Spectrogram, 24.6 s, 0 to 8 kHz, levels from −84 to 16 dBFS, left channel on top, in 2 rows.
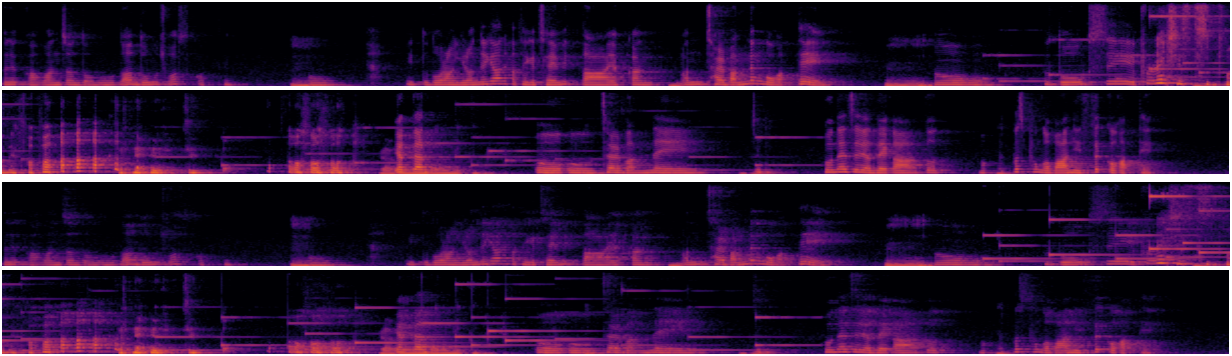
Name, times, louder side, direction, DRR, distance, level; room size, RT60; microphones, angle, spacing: voice 1, 0.0-2.3 3.1-3.4 3.7-3.8 4.0-8.3 9.3-9.9 10.4-13.3 15.1-15.7 16.2-16.6 17.6-19.3 19.8-20.0 20.5-21.6 22.0-22.1 22.4-23.8, left 4 dB, 55° left, 10 dB, 0.4 m, -32 dB
voice 2, 2.9-3.3 6.7-6.8 8.8-9.3 13.6-14.6 15.5-15.7 16.1-17.1 18.1-18.2 19.6-19.9 22.2-22.3, right 1 dB, 15° right, 7 dB, 0.4 m, -31 dB
sound 1, 9.8-20.5, right 8 dB, 80° right, 0.5 m, -41 dB
8.7 x 7.3 x 3.4 m, 0.95 s
head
